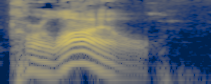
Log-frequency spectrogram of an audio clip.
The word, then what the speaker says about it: Carlisle: And in fact, my own hometown of Carlisle, I just mispronounced it right there. the locals call it Carlisle.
